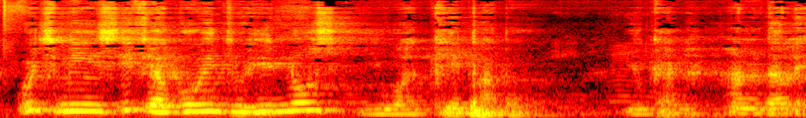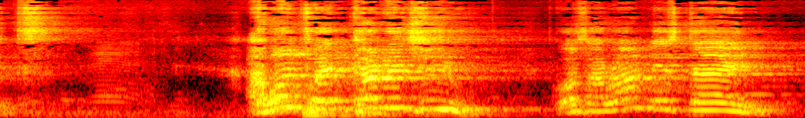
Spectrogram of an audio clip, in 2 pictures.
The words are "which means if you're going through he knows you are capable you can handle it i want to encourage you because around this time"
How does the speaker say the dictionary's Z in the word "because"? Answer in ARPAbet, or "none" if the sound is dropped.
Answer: S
